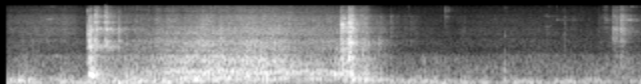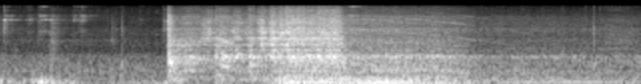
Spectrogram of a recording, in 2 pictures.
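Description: USPS delivery truck's engine being started: a sudden burst of noise about four seconds in, then a steady low idle hum. A louder noisy stretch with a sharp click at each end comes earlier, from about half a second to nearly two seconds in.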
